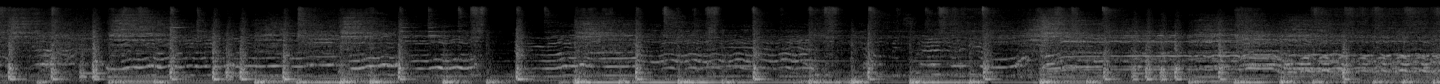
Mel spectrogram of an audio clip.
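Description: Gospel praise-and-worship music: a group of women singing into microphones with vibrato, over a steady drum-kit beat and bass.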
